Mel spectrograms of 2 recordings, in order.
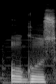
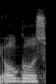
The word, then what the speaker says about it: Oğuz: This pronunciation stems from the late medieval Turkish language where the letter G became silent basically but kept in writing today by using the soft G letter. This means that words like ogus or kagan are stretched when spoken.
